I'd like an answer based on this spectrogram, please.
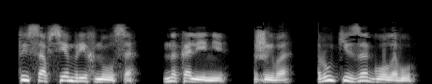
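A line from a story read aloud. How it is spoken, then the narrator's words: Wolf's growled command. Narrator (Russian): прорычал волк команду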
